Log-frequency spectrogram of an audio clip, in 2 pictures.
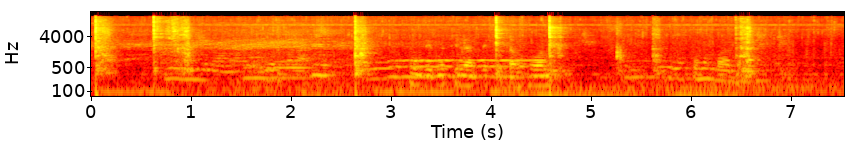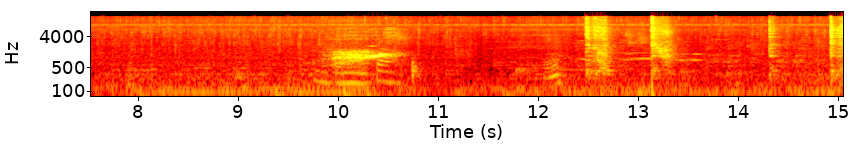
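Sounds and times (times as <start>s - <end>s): ladle stirring broth: 0.0s - 7.2s, 12.4s - 13.5s.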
